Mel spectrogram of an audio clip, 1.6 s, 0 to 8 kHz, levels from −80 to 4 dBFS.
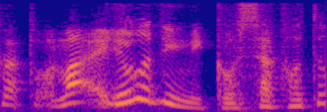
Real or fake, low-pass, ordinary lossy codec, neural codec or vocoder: fake; 7.2 kHz; none; codec, 16 kHz, 0.5 kbps, FunCodec, trained on LibriTTS, 25 frames a second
